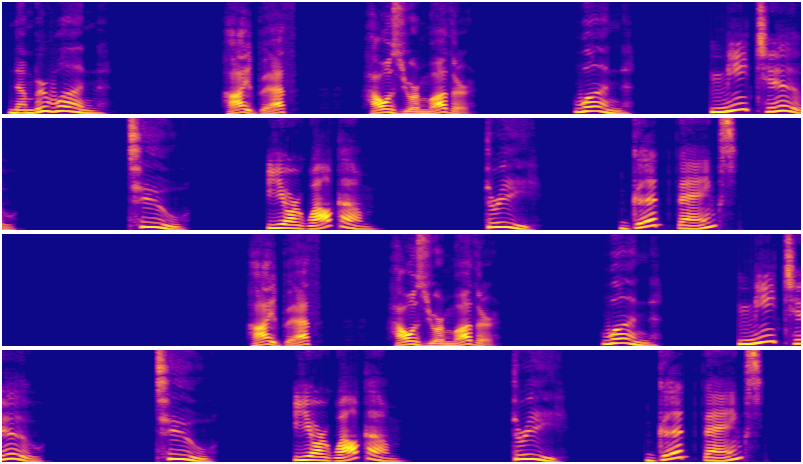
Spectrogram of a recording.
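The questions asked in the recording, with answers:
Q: Hi, Beth. How's your mother?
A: 3: Good, thanks.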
